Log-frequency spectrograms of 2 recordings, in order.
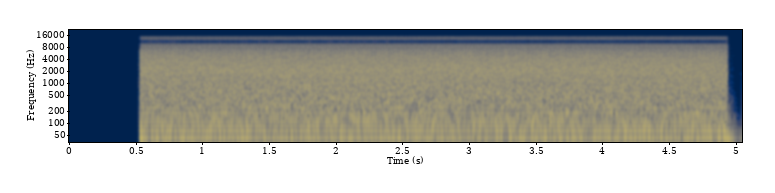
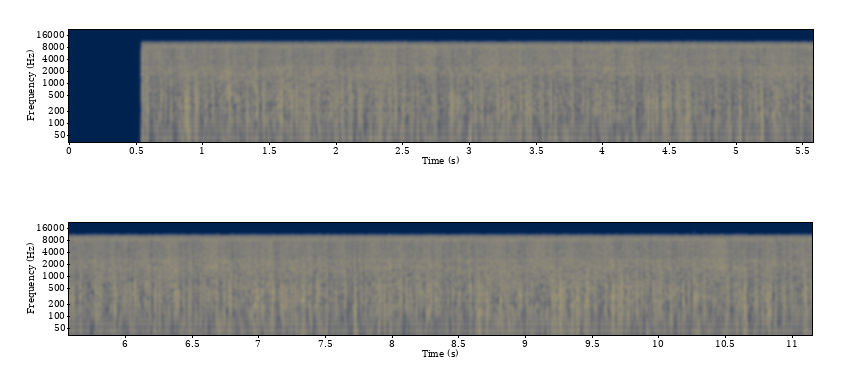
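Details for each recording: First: so for example here an example sound of a good airing which research should sound smooth and uniform Second: we can hear from that sound there we're hearing now crackling sounds in there not very repetitive but again indicating a very early-stage problem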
